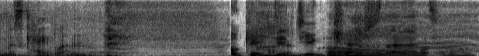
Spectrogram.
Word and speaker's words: CVIIILYN: I really feel like that would be pronounced civilian. So he goes out into the waiting room and he's like, civilian, nothing.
